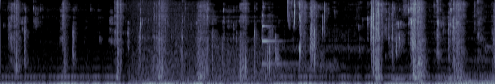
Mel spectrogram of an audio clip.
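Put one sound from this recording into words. A woman crunches food loudly close to a microphone.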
